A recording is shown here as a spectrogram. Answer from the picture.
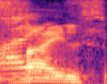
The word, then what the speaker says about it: Biles: se llama Simón Biels y... ¿Cómo se pronuncia? Biles. Biles.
